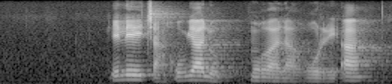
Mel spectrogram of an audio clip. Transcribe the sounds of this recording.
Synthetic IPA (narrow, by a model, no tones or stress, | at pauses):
kʼɪlɪt͡ʃʼaɣʊbʊjalɔmʊɣalaɣʊrɪʔa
